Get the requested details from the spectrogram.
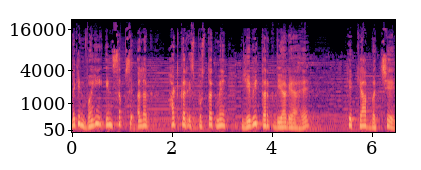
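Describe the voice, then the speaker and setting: Music plays in the background. Over it, a man speaks at a high pitch with lively intonation. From India. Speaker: voice actor. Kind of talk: book review narration.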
